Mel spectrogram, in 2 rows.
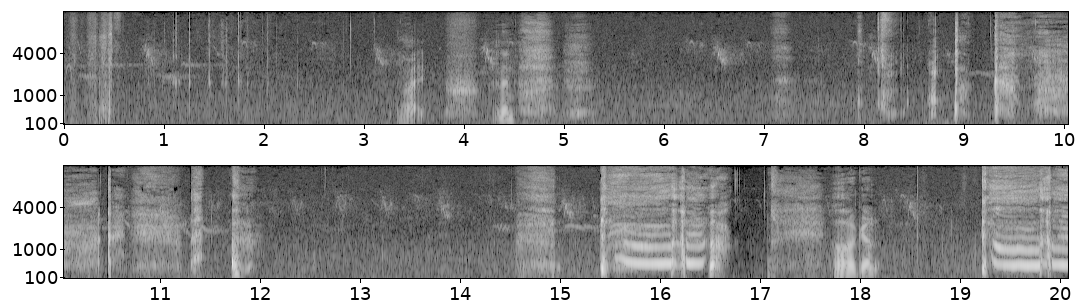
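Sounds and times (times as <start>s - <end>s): rasping breaths: 3.8s - 5.3s, 17.1s - 17.7s
man coughing: 11.3s - 12.0s, 15.4s - 16.7s, 19.2s - 20.0s.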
